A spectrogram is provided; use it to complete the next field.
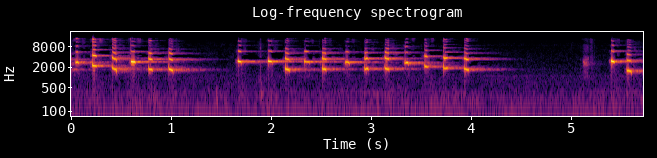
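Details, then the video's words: Cockatiel singing: quick runs of short, bright, downward-slurred whistled notes, roughly three each second, in two bursts split by a silent gap, with a brief return at the end. "cockatiel bird singing and talking"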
